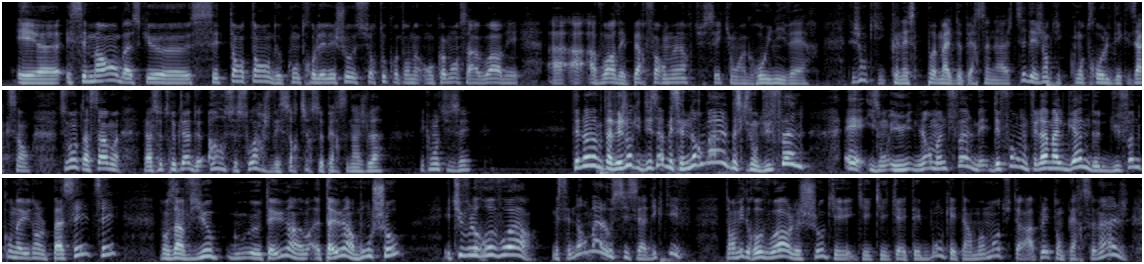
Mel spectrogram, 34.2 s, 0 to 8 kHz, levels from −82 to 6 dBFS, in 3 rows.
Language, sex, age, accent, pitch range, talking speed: French, male, 30-49, French, 135-200 Hz, 280 wpm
